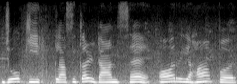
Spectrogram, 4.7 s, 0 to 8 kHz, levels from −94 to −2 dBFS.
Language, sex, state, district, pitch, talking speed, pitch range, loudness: Hindi, male, Bihar, Kaimur, 240 Hz, 100 wpm, 230-260 Hz, -11 LUFS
